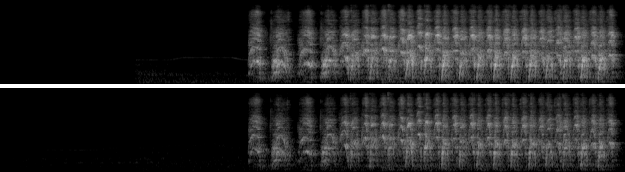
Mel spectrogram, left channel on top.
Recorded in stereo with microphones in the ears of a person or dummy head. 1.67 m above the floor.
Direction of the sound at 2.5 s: 5° right (ahead or behind).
